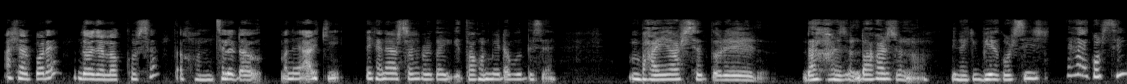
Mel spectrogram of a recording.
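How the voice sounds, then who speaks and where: A high-pitched woman with a Bangladeshi accent tells a personal story. Her speech is plain and colloquial, full of quoted exchanges, and the recording is close and dry. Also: moderate pace, mellow, no echo. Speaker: interview guest telling own life story.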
